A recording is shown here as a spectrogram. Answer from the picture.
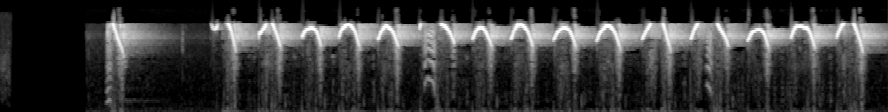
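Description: A squirrel calling: one sharp high squeak about a second in, then a fast, even run of high squeaky calls, each arching down in pitch with a click, about three a second.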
